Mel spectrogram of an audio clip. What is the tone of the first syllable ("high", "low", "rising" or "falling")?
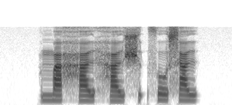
low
